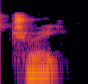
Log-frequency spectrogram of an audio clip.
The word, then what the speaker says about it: three: two pronounced as two, three pronounced as tree, four pronounced as flower, five pronounced as five, six pronounced as six, seven pronounced as seven.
